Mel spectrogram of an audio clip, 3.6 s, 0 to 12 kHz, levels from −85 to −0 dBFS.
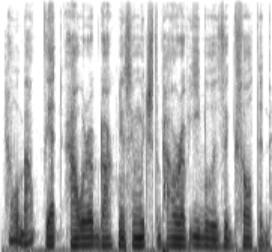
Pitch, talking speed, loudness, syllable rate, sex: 100 Hz, 230 wpm, -16 LUFS, 5.7 syllables/s, male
